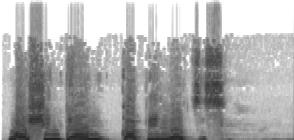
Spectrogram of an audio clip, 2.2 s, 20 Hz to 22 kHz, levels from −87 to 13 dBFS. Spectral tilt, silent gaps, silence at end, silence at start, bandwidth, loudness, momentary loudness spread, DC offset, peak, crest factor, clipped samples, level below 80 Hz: -1.5 dB/octave; none; 0 s; 0.05 s; over 20 kHz; -6 LUFS; 4 LU; under 0.1%; 0 dBFS; 8 dB; 0.6%; -36 dBFS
